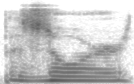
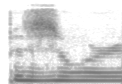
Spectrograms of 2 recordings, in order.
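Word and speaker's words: bezoar: negative condition all right bizarre that's how you say it bizarre it's like a dried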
